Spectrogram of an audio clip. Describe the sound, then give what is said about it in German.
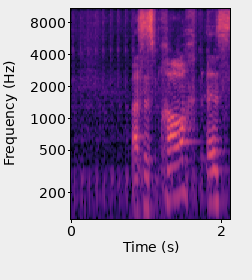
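The low, steady drone of a sailboat's engine hums quietly in the background throughout, while a man speaks over it in the foreground. “Wir sind auf einem Segelboot. Ihr hört aber im Hintergrund die ganze Zeit den Motor laufen.”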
